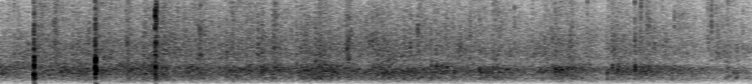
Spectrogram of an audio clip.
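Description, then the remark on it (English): A crowd applauds steadily, a dense wash of clapping that opens with a few sharp, louder claps before settling into an even, sustained patter for several seconds. “You can applaud to that.”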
